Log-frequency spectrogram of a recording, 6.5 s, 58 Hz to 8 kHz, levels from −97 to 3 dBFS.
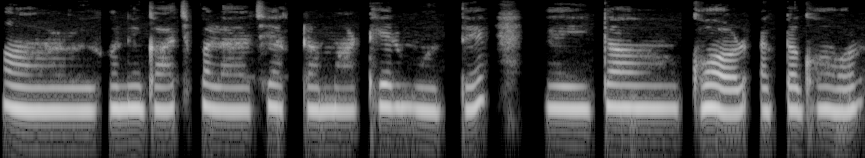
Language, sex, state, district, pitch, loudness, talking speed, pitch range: Bengali, female, West Bengal, North 24 Parganas, 270 Hz, -25 LUFS, 120 wpm, 260-280 Hz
